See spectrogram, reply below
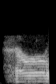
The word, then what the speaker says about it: Herer: Herer like terror.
